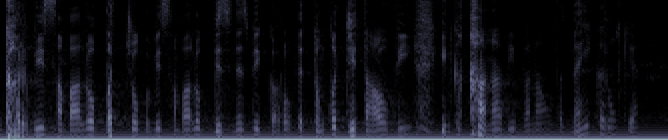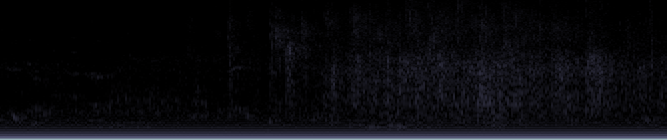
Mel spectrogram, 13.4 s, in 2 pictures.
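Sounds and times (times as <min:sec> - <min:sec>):
speech: 0:00.1 - 0:06.9
hands clapping: 0:08.9 - 0:13.3.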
